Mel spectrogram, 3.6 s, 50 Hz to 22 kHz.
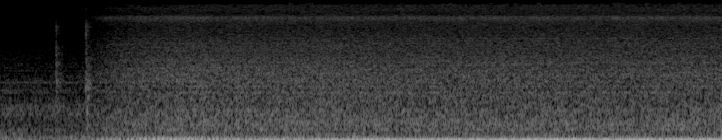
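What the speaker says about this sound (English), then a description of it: "introduce some fuel and get engine number 2 started" An airliner's second engine spools up inside Microsoft Flight Simulator, a steady broad whooshing roar that rises within the first half second and then holds loud and even.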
